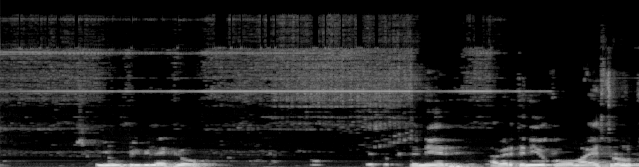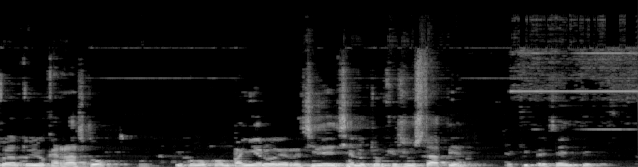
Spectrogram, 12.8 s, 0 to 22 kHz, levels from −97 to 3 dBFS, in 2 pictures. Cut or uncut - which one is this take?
cut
